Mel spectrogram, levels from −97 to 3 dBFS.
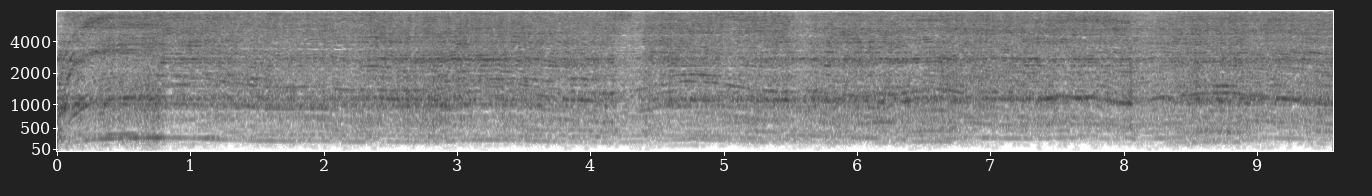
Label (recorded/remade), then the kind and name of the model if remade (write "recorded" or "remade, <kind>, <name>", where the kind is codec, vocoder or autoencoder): recorded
